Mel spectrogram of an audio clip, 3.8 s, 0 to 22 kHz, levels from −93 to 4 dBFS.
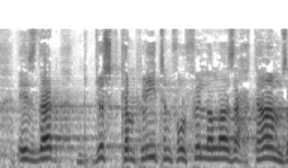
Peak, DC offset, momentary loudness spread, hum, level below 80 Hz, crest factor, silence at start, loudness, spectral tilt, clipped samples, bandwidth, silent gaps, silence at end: -2 dBFS; under 0.1%; 9 LU; none; -56 dBFS; 18 dB; 0 s; -19 LUFS; -3.5 dB/octave; under 0.1%; 11 kHz; none; 0 s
